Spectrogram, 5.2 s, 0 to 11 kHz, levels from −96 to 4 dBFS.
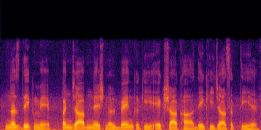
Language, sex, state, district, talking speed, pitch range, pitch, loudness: Hindi, male, Uttar Pradesh, Lalitpur, 135 wpm, 110-120 Hz, 115 Hz, -16 LUFS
